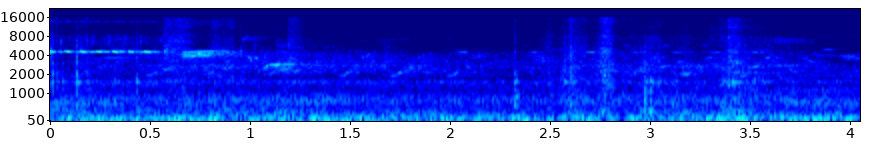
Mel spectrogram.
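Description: Quiet outdoor background noise. A bird gives one high steady whistle just after the start, then a few short chirps. Faint scattered clicks and rustles run through it, fitting carded toy cars being flipped through in a cardboard box.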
